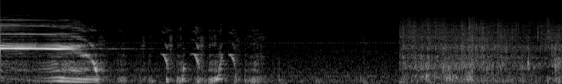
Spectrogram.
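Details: Elk. A bull elk's bugle opens with a shrill, sustained whistle over a rough undertone, then slides down into several throaty chuckling grunts. A burst of breathy rustling noise follows after a short pause.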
